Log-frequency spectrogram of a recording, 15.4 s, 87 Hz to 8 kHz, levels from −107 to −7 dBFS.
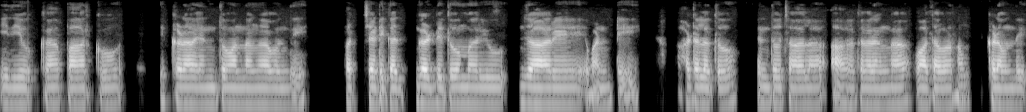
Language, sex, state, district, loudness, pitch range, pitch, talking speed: Telugu, male, Telangana, Karimnagar, -26 LUFS, 115-120 Hz, 120 Hz, 80 wpm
